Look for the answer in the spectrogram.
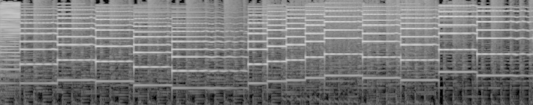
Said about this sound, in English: And uh, again, no PSG. The bells don't have that bell patch. Just doesn't have the same bell sound as the uh, the arcade version. I think that might have been intentional.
